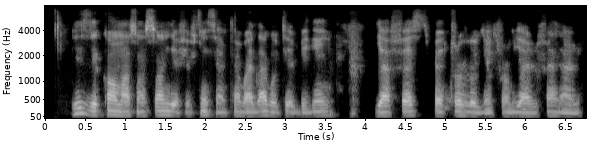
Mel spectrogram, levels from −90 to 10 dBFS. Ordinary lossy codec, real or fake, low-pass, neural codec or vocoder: none; fake; 7.2 kHz; codec, 44.1 kHz, 7.8 kbps, DAC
